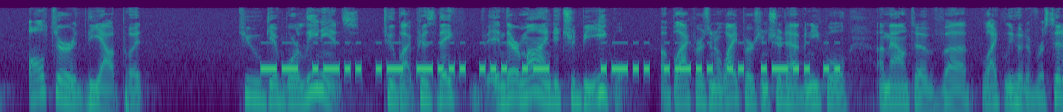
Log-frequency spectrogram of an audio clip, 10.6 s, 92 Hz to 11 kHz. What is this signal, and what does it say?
Morse code (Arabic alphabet), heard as a keyed tone, hand-sent with a paddle, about 22 wpm, 590 Hz, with speech in English. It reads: ملابسا لليلي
